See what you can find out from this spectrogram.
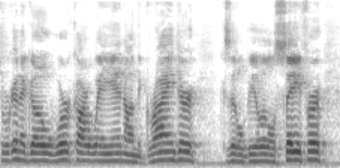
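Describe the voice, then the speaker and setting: A man speaks with a fairly high pitch. His pace is moderate and his pitch varies in an ordinary way. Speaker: knifemaker hobbyist youtuber; military veteran. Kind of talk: workshop tutorial. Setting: workshop forge with earplugs in. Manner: loud; casual, filler-heavy.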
